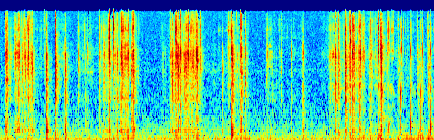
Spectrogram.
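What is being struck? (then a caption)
Large built model of ABS plastic bricks. Fingertips and nails tap and scratch along the studded surface of a large grey LEGO Kylo Ren shuttle built from ABS plastic bricks, its hollow wing panel held upright. The result is bright, dry plastic clicks mixed with scratchy, rustling bursts that stop almost instantly, with little low end.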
